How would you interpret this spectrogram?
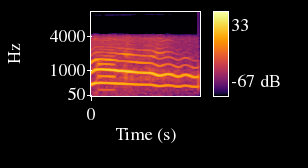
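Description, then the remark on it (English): A single screechy violin chord, the first chord struck, bowed unsteadily for under two seconds, the tone wavering and slightly strained, moderately loud, with no talking. “No, that's a violin bow.”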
